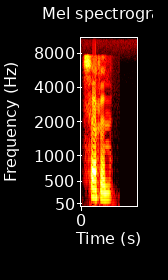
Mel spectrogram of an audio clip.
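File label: "seven", English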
